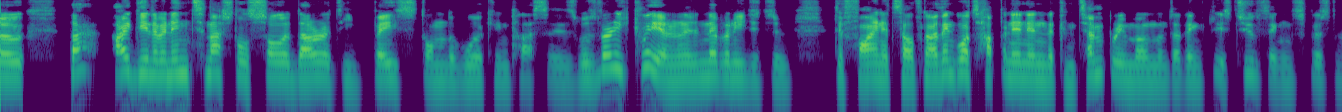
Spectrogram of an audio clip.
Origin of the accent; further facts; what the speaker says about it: Wales, United Kingdom; the valleys where I grew up in South Wales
